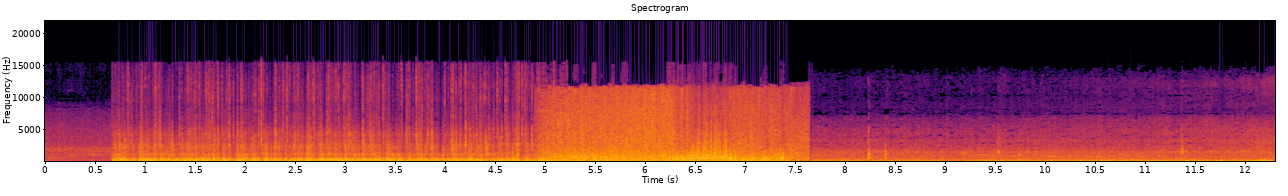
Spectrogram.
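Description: Hail pelting down, starting suddenly about a second in as a dense clatter of countless small impacts. It is loudest from about the middle for a couple of seconds, where hailstones drum against a window pane close by. Near the end it eases to a steadier rush of heavy rain.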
